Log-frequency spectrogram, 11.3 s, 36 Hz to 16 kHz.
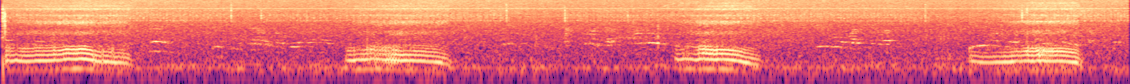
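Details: Rocky, a 15-year-old Toy Poodle asleep at home, his snoring grown louder with age: four rough, harmonic inhaled snores, each about a second long, returning every three to four seconds over a quiet indoor hiss.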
